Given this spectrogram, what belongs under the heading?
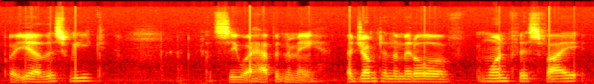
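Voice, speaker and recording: A man's voice: medium pitch, gravelly, a little hiss or hum. A young man giving a casual, rambling vlog update, stuffed up from a cold and tired after a long shift, talking loosely with lots of ums and asides. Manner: loose and chatty, full of ums and trailing asides. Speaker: vlogger.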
